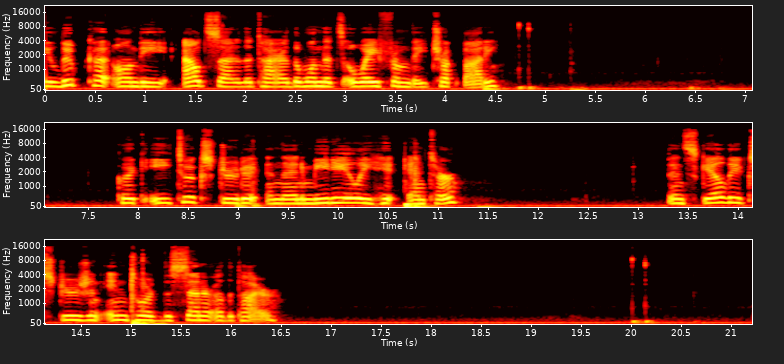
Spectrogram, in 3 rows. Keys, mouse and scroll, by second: 4.6 alt+right click, 8.8 e, 14.9 s, 19.9 click.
